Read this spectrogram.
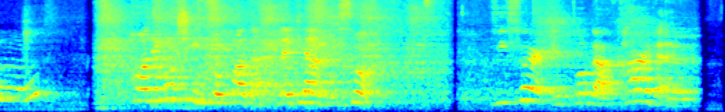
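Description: Teenagers talk to one another in a small group.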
